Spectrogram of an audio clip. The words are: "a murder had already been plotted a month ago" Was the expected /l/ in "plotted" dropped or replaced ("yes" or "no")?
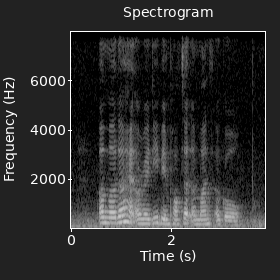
yes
